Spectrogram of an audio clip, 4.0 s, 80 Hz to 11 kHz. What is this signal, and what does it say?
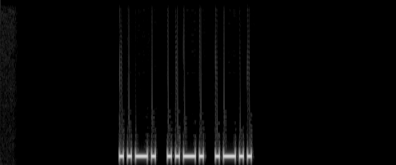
Morse code, heard as a keyed tone, about 32 wpm, 700 Hz. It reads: FFL
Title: USA Call Sign Postfixes - 3 Letters 30wpm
